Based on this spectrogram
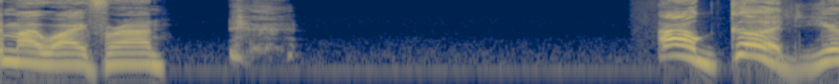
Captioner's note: student coughs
